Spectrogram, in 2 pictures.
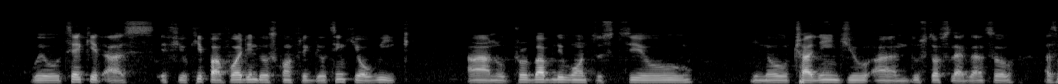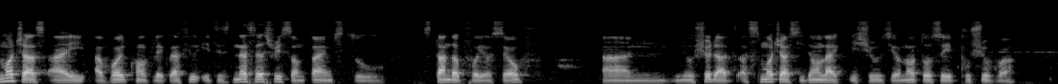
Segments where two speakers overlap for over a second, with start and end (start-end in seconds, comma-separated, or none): none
